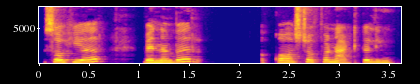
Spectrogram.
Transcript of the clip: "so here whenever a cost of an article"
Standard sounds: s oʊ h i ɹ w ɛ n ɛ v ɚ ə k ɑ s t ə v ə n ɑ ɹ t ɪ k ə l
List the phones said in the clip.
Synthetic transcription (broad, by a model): s oʊ h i ɹ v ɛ n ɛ v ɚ k ɑ s t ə f ə n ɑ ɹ t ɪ k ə l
